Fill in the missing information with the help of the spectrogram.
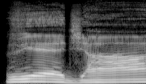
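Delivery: loud, very drawn-out high wail; despairing cry. A narrator's reading. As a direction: cry it out in despair, stretching the vowels. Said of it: "krzyknął zrozpaczony pan Mietek".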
